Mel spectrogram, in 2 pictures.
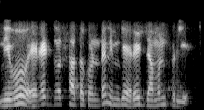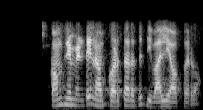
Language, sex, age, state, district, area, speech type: Kannada, male, 18-30, Karnataka, Mysore, urban, conversation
